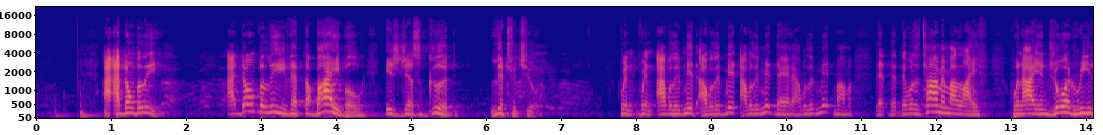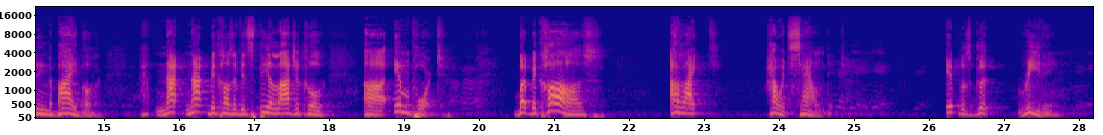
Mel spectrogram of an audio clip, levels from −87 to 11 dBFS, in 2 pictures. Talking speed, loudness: 135 wpm, -29 LUFS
